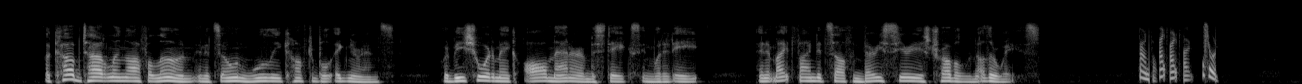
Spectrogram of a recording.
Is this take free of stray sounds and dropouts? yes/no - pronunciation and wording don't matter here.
no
